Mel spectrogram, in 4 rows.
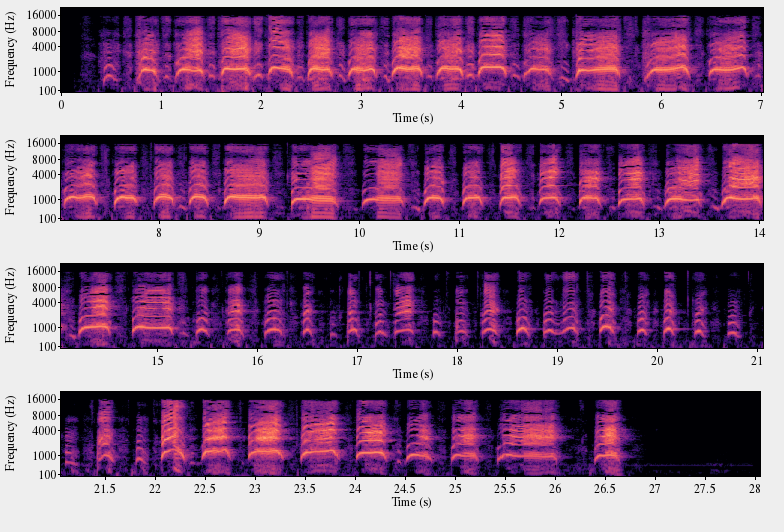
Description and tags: FX Monkey 01
I made a screeching monkey noise and raised my voice an octave or two for a capuchin monkey screech - a frightening effect for our Halloween episode of Mission: Rejected!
